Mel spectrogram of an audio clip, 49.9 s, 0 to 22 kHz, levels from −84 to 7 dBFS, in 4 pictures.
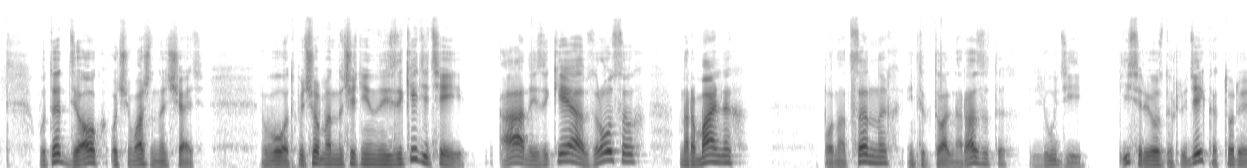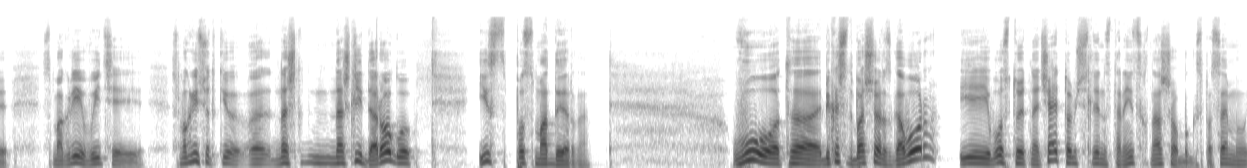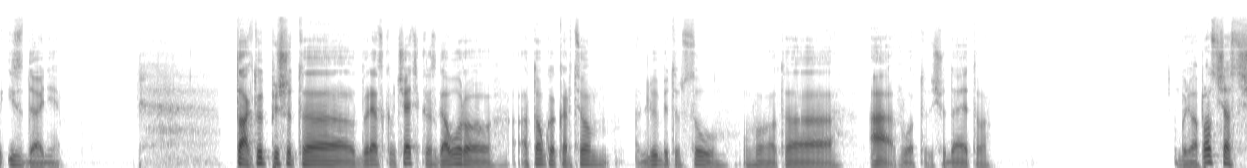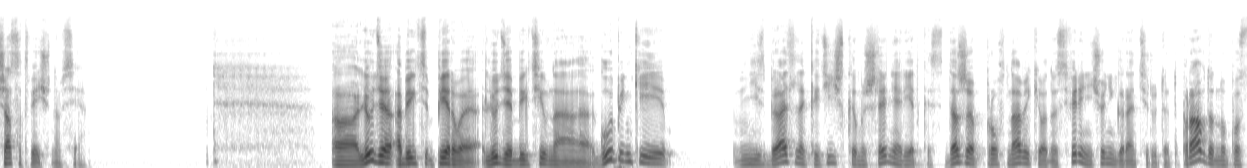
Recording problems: none

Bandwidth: 14 kHz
